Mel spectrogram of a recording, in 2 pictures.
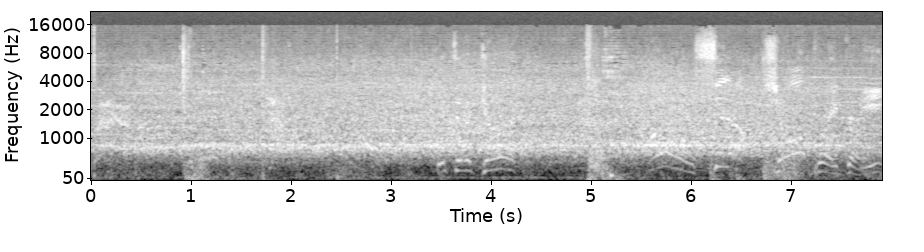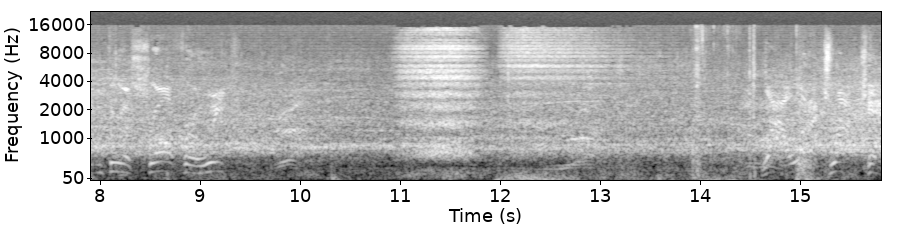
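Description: Wrestlers' bodies thud onto a ring mat.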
